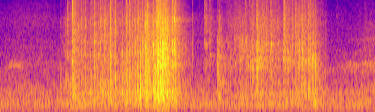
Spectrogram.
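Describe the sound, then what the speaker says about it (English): A standard deck of playing cards being shuffled up close: a dense riffling burst that swells, pauses briefly, then rattles again before settling, loud and alone with no talking. "I'm actually going to shuffle this one standard for a second."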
